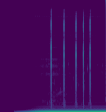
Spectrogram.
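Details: A sperm whale clicks out a coda of five sharp, evenly spaced knocks, part of an exchange between two sperm whales whose click-bundle codas are used to communicate.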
